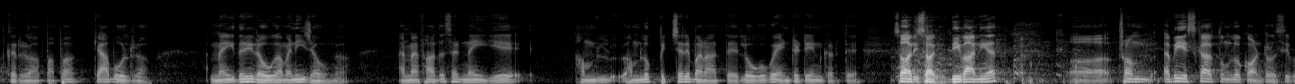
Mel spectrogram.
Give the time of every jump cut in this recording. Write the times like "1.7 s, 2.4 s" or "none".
8.8 s

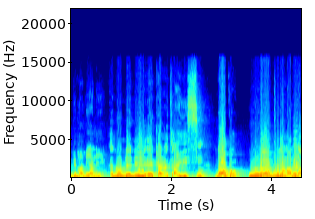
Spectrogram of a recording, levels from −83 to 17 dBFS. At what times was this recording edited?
none

